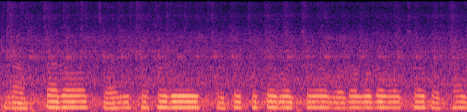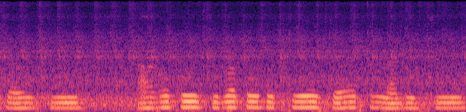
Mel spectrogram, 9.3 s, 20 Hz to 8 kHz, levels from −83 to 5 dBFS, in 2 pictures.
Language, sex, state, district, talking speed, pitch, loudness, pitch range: Odia, male, Odisha, Sambalpur, 110 wpm, 150 Hz, -15 LUFS, 140-150 Hz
